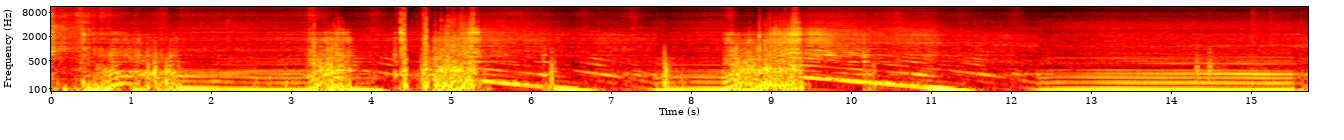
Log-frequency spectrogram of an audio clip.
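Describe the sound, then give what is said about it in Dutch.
A Mercedes car engine idles with a deep rumble, then revs hard three times, each rev climbing and falling away, with sharp crackling pops at the peaks. No one speaks. “En dan af en toe zo'n knettertje er vanaf.”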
